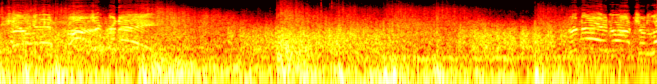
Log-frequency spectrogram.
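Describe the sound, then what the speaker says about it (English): A grenade launcher fires amid battle in the video game World in Conflict, heavy booming blasts and rumbling explosions over dense combat noise with whistling shell sounds, loud and continuous, under radio voices. "Activating grenade launcher, sir."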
